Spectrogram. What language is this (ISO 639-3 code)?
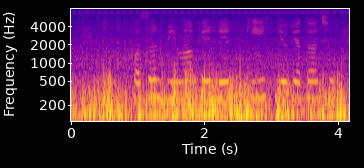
mai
